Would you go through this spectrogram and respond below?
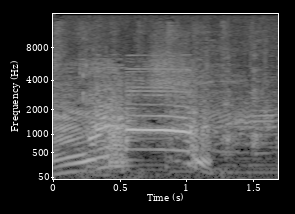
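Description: A single cow moos once, close and clear, a long rising then steady bellow lasting about a second before fading into quiet background.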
